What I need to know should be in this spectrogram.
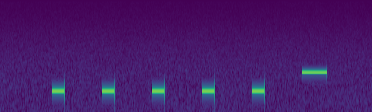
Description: Radio time signal (five pips and a higher one, as on Chinese radio), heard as pips.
